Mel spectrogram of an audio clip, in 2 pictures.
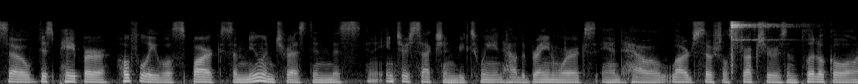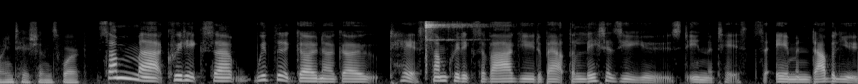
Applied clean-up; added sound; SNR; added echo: none; Tambourine; 0 dB; none.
